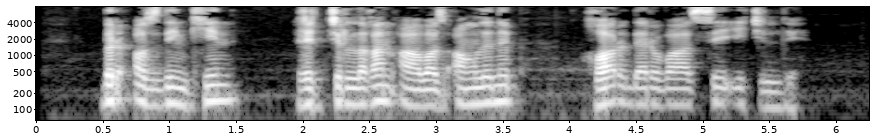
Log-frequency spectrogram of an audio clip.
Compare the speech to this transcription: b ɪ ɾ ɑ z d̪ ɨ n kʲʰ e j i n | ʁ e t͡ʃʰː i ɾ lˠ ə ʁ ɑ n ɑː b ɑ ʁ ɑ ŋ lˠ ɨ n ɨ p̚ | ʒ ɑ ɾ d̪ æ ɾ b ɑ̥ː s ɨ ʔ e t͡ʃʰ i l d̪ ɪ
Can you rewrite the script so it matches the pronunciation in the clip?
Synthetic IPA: b ɪ ɾ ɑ z d̪ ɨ n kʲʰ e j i n | ʁ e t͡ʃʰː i ɾ lˠ ə ʁ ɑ n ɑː w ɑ z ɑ ŋ lˠ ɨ n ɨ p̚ | ʁ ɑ ɾ d̪ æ ɾ w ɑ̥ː s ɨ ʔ e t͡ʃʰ i l d̪ ɪ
